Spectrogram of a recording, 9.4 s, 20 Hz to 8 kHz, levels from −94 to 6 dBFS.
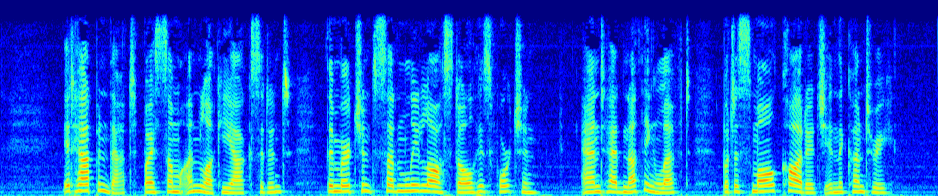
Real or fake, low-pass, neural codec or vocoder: real; 7.2 kHz; none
